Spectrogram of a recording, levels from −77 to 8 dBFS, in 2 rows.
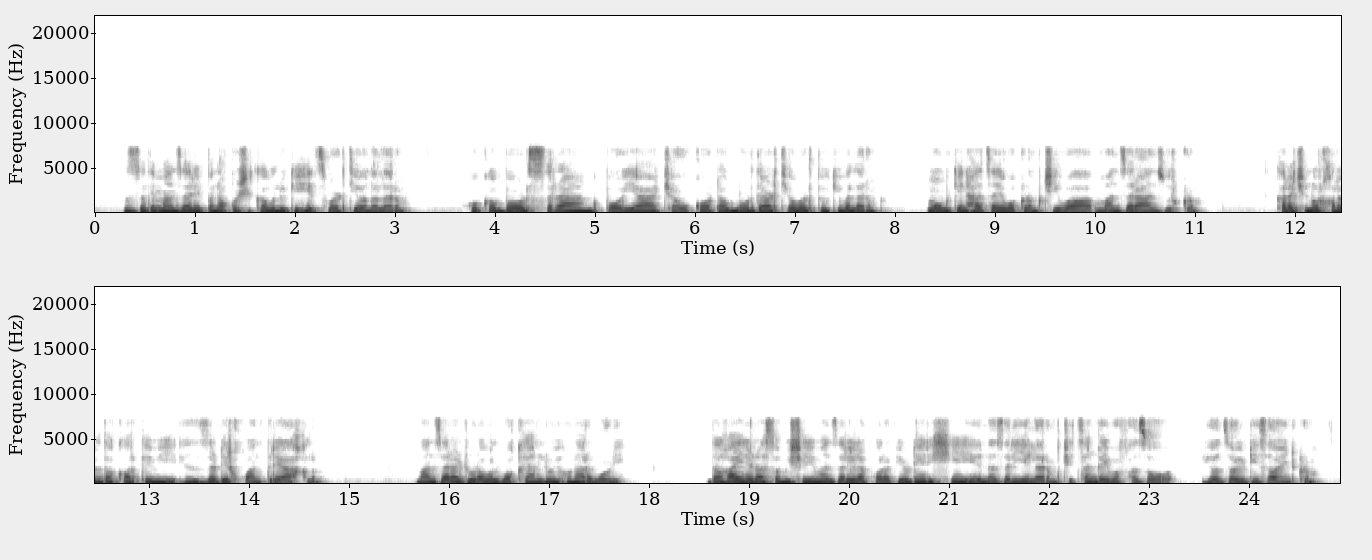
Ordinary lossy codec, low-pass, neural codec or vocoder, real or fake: MP3, 64 kbps; 7.2 kHz; none; real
